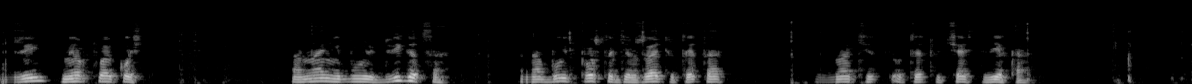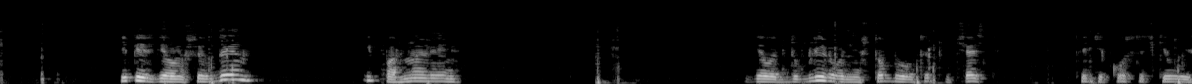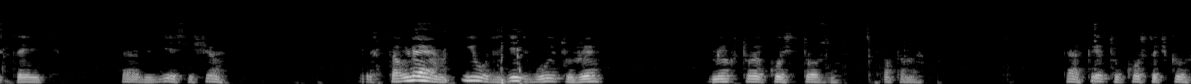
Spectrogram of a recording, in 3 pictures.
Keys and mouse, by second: 1.9 click, 2.5-5.7 middle drag, 6.6-8.1 drag, 8.5-10.5 middle drag, 11.2 KP_1, 14.1 shift+d, 15.9 click, 17.8 shift+d, 19.8 click, 21.1 shift+d, 27.6 click, 28.8 shift+d, 32.2 click, 32.8-34.1 middle drag, 34.9-35.7 drag.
